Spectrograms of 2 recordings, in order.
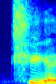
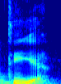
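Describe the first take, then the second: First: The t is palatalized, sounding like ch. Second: The t is a plain t, not palatalized. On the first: This is how the speaker's own dialect says it. "eu vou fazer um processo de palatalização" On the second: This is how some other dialects say it. "e não"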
